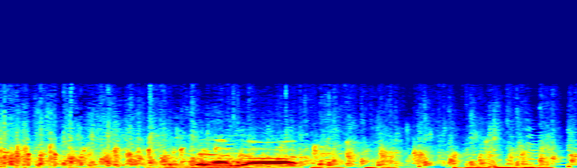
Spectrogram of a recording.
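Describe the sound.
An audience applauds steadily throughout, a dense wash of many hands clapping at once, with voices and a brief cheering shout rising over it midway.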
